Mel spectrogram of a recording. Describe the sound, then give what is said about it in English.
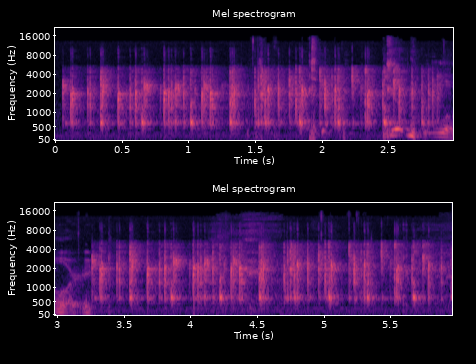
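A steady crowd applause sound effect played from an iPad effect board, a dense crackle of many clapping hands, runs for the whole clip at an even, fairly loud level, while a voice briefly exclaims partway through. “I say we give Cody an applause.”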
